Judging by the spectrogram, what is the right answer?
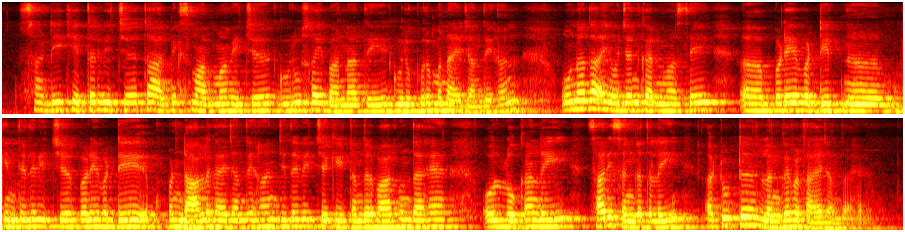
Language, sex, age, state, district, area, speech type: Punjabi, female, 45-60, Punjab, Amritsar, urban, spontaneous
